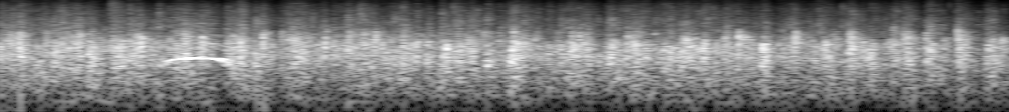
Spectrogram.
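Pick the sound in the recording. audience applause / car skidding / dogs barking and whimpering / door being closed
audience applause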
